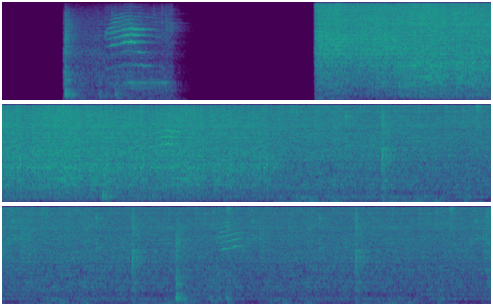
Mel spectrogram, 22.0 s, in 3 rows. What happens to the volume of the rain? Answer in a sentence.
The volume of the rain goes down.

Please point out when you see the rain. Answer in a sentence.
The rain can be heard from 4.7 to 21.9 s.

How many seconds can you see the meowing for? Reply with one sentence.
The meowing can be heard for 4 seconds in total.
